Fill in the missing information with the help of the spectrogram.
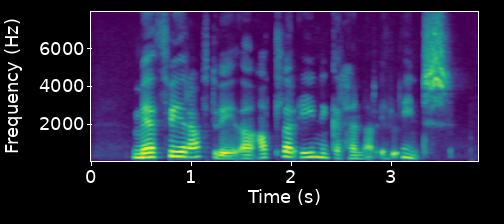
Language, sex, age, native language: Icelandic, female, 40-49, Icelandic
